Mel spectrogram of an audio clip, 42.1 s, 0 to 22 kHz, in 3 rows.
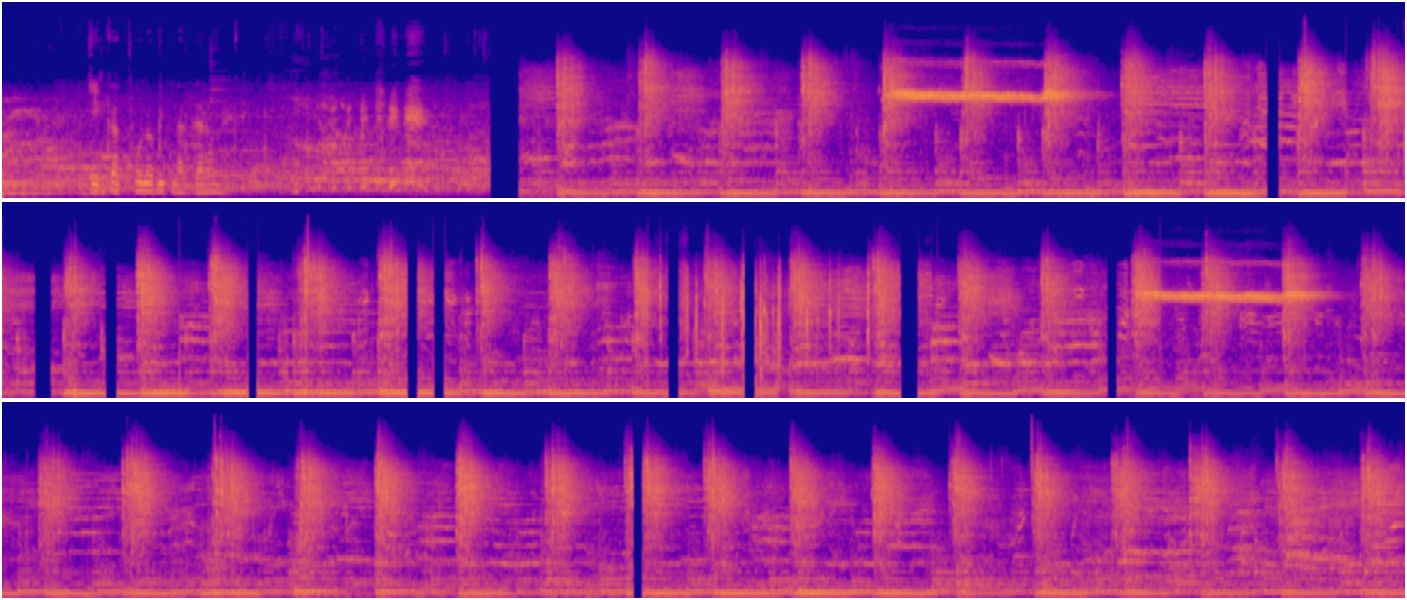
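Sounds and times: barrel drums beaten in rhythm: 5.2s - 42.0s.

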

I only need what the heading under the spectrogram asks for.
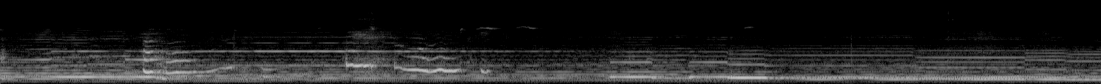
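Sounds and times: soft background music: 0.0s - 11.0s
dog whining: 1.3s - 5.5s.

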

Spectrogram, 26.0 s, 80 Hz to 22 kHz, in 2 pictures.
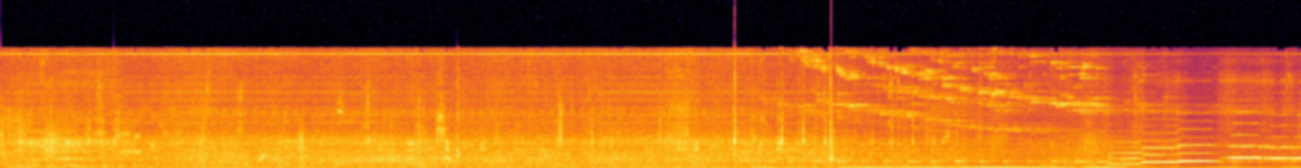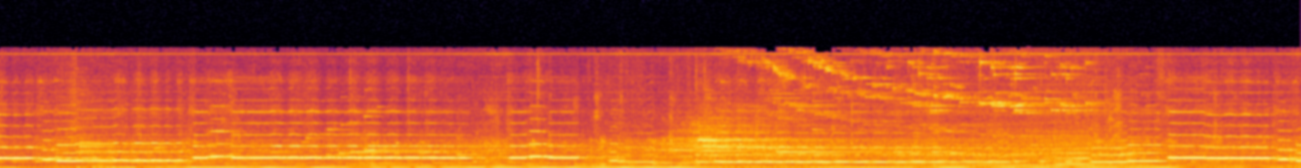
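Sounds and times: crowd noise: 0.0s - 26.0s
high flute-like melody: 6.4s - 26.0s
low held note: 14.8s - 26.0s.

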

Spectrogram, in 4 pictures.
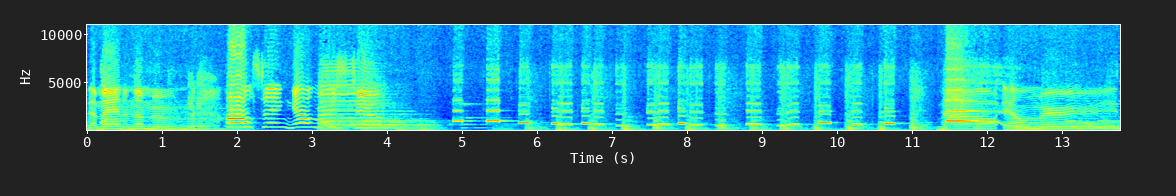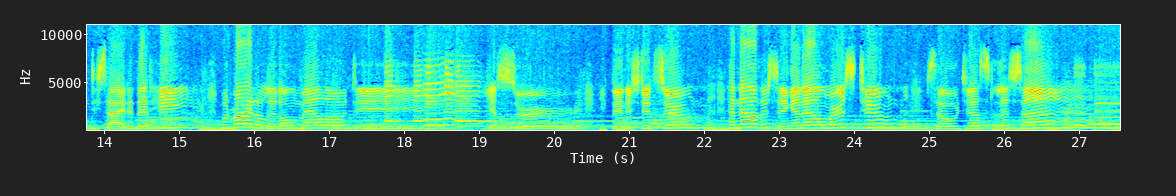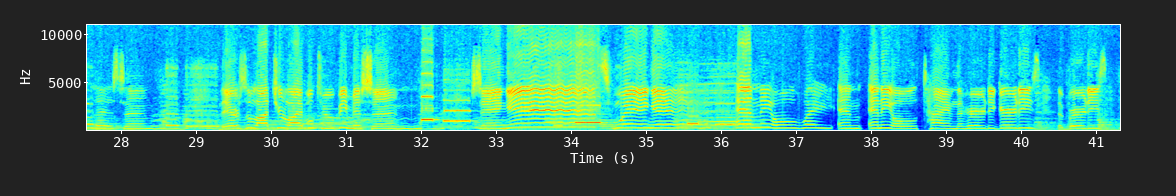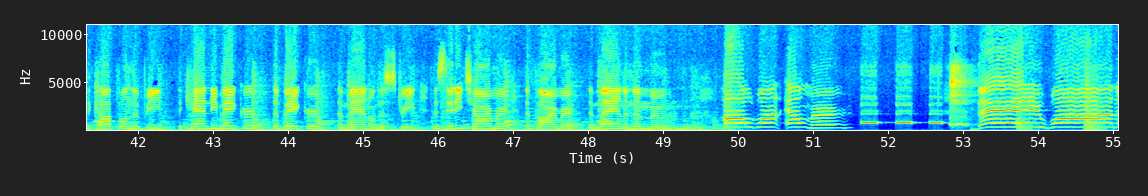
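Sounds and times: woman singing: 0.0s - 4.4s, 11.4s - 51.6s, 53.0s - 55.0s
swing band: 0.0s - 36.6s, 40.0s - 50.1s, 52.6s - 55.0s
clarinet solo: 3.1s - 13.8s, 17.0s - 22.2s, 25.8s - 36.4s, 51.5s - 54.0s
small handheld wind instrument: 4.8s - 12.5s, 17.5s - 19.2s, 26.6s - 29.4s, 31.9s - 36.4s, 51.6s - 54.0s.

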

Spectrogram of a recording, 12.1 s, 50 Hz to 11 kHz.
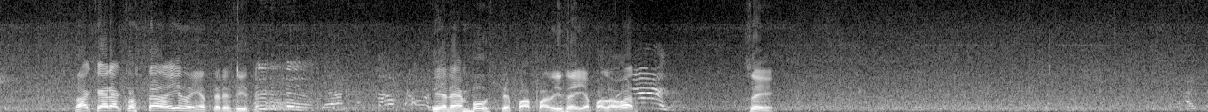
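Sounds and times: river rushing over rocks: 0.0s - 12.0s.

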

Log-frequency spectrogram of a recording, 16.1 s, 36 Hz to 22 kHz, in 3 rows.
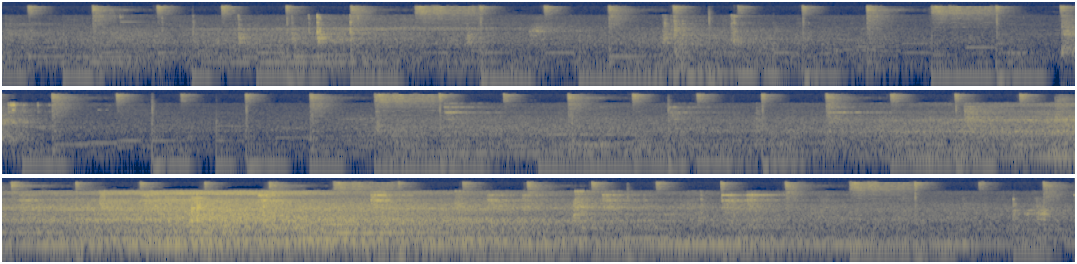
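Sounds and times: background music: 0.0s - 16.0s
steady low hum: 0.0s - 16.0s
vehicle passing by: 6.8s - 16.0s.

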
